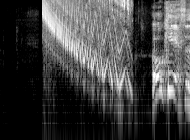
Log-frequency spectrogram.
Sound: laser whirring

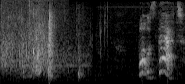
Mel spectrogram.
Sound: ocean soundscape

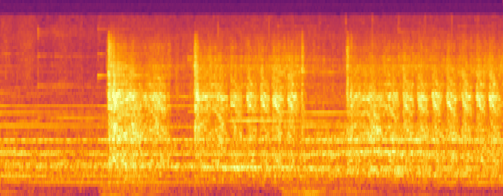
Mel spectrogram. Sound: car engine sputtering

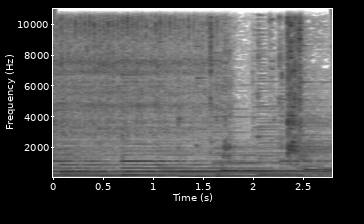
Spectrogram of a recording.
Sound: film reel rolling; soft acoustic music

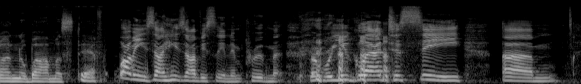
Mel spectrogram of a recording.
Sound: laughs

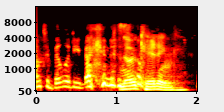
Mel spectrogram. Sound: laughing

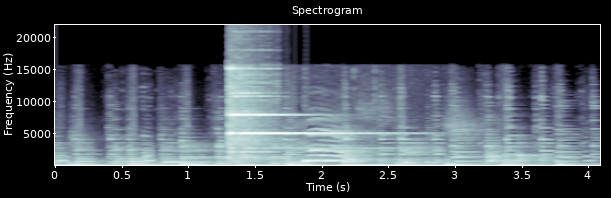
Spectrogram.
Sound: laughter

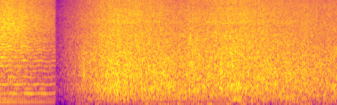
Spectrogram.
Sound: waves crash

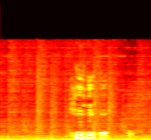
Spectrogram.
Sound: laughing

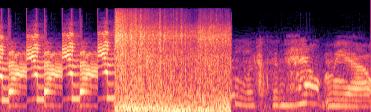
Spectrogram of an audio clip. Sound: loud, predictable explosion

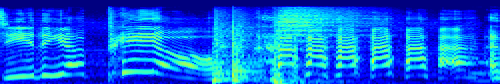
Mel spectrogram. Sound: laughing

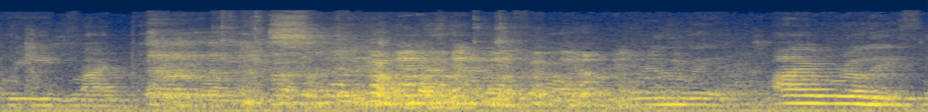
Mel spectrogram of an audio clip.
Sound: laughter

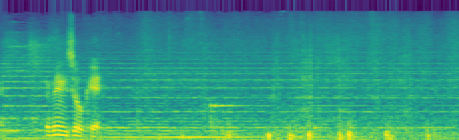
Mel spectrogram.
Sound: crowd tittering

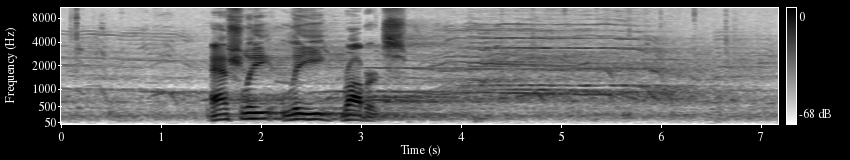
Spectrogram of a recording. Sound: students cheering

